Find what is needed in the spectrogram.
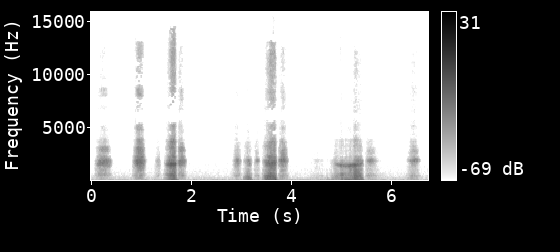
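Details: Male with hitchy, wet sneezes: several quick catching inhalations followed by sharp, forceful sneeze bursts, some with a wet quality; sneezing.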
